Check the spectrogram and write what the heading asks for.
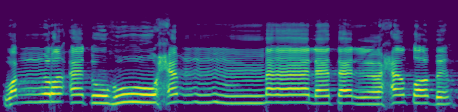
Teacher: اور حمالۃ الحطب، طا کو پر پڑھیں گے اور آگے با پر قلقلہ کریں گے، یعنی آواز میں جنبش ہوگی. آواز لوٹتی ہوئی محسوس ہو · میم نون جب بھی مشدد ہوں، جب ان پر شد آ جائے، شد تشدید جو کہتے ہیں 3 دندان والی شکل کو کہتے ہیں، تو حم اس کے اوپر شد ہے، اس میں غنہ کریں گے. اور حمالۃ الحطب، طا کو پر پڑھیں گے اور آگے با پر قلقلہ کریں گے، یعنی آواز میں جنبش ہوگی.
